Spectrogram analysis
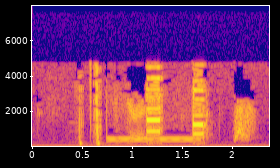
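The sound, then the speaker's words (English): Touch-tone telephone buttons being dialed to call MCI customer service: two short, bright beeps sound over a steady low tone, with a few brief clicks before and a softer burst after. “Every time we hit a button, we're going to get another sound effect here.”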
